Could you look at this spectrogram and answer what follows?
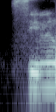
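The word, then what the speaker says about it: س: এটা হলো সিন আর শিন, দুইটার উচ্চারণ দুই রকম।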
